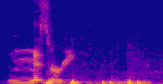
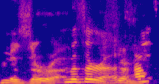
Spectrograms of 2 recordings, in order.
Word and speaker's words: Missouri: that I was always I was always told to pronounce it misery yeah definitely not no it's Missouri I thought you were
